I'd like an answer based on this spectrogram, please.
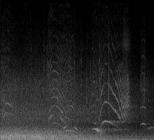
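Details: Dolphins swimming and playing in the sea give several short, arching whistles, some rising and falling, over a steady wash of surf and sea noise.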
